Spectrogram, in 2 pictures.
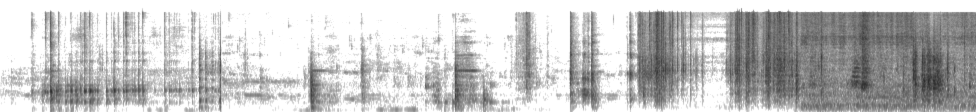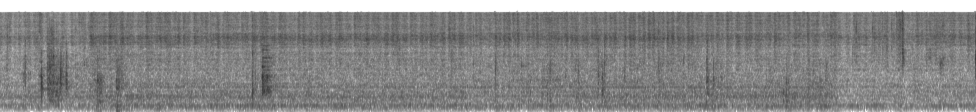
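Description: Kitchen handling sounds: scattered clicks and knocks of containers being set down and handled. About eleven seconds in, a steady whooshing noise with a faint hum starts and runs on, with crinkling of a plastic bag of rice cakes being opened over a paper cup.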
